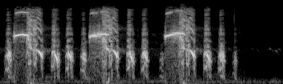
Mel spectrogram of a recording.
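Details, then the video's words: Three harsh phrases from a grey francolin, each a thin whistle followed by several rough, squawking notes, fading out at the end. "Teetar ki awaz | teetar sound | El sonido de una perdiz | Suara ayam hutan | teetar voice"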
